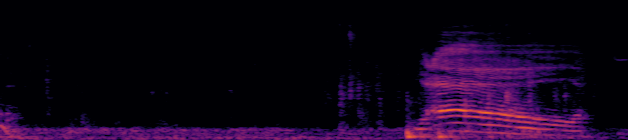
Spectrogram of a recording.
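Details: Whippet indoors during training, letting out a sudden loud, drawn-out tonal whine lasting about two seconds that slides gradually downward, following a stretch of quiet low room hum.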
